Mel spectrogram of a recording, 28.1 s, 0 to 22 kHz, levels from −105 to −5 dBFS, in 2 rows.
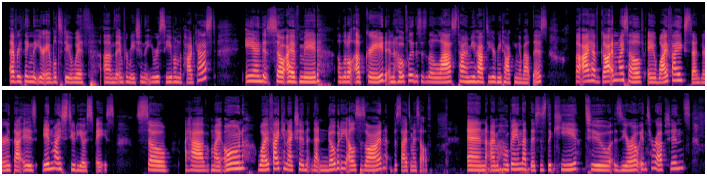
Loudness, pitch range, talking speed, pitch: -32 LUFS, 205-240 Hz, 170 wpm, 220 Hz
